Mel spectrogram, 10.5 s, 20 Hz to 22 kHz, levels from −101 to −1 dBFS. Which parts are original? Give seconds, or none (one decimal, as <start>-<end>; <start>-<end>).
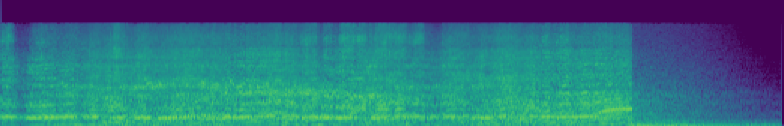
0.0-1.1; 3.0-3.5; 4.3-4.8; 7.1-10.5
